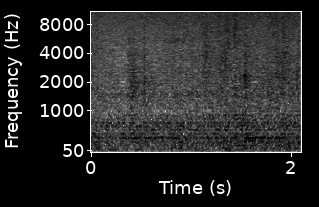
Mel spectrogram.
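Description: Faint rustle of Bible pages being leafed through to find a passage, over a steady low hum in the hall.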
